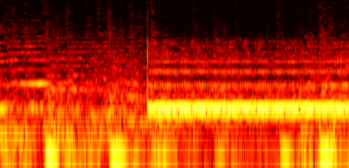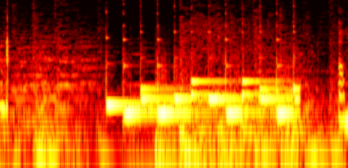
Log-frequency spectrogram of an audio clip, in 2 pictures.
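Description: A telephone rings on and on with no one answering, the steady electronic ring tones repeating in a domestic drama scene. A faint voice sits beneath.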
